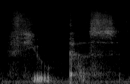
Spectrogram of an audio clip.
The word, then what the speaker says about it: Fucus: This is out of Fucus Rockweed Gose from Phillips, and it says in the back the pronunciation here, Fucus, a genus of golden rockweed found near the rocky seashores, shines in this lightly spiced citrus-forward Gose.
